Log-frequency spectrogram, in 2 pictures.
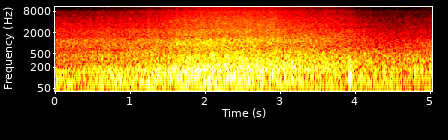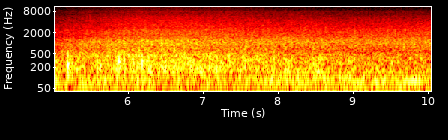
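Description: A soft rushing wash of noise that swells about two seconds in and fades again, like surf washing in, followed by a few faint clicks.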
